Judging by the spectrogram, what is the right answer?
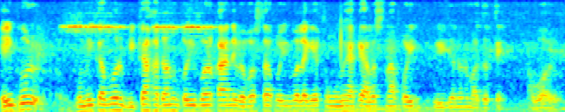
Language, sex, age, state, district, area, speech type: Assamese, male, 45-60, Assam, Nalbari, rural, spontaneous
